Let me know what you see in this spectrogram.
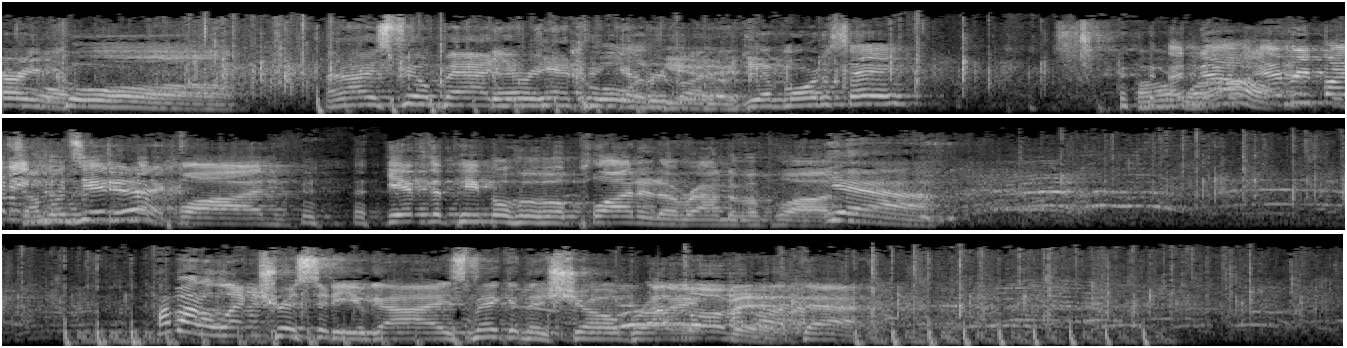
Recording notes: Recorded on the … Cruise on January 22nd, 2012.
